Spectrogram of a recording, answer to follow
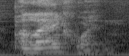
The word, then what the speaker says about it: palanquin: they finally got the palanquin that's how you pronounce it Palin palanquin palanquin the the hand card [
